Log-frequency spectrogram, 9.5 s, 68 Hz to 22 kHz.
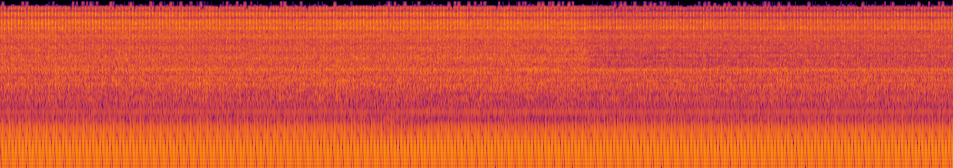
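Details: Briggs & Stratton Storm Responder generator (model 030430-00, engine 21T212-0116-G1), previously stuck at TDC with fuel-flooded oil, final test after repair: steady low hum, no hunting or misses; speed raised to 61.5 Hz, loaded to 3000 W and holding 60 Hz.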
